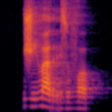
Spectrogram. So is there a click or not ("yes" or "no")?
no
